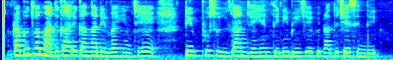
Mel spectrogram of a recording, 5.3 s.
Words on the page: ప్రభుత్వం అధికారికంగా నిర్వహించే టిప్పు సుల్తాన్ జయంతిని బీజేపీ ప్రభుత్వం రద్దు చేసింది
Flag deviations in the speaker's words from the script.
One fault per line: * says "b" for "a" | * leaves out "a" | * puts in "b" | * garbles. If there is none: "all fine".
* leaves out "ప్రభుత్వం"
